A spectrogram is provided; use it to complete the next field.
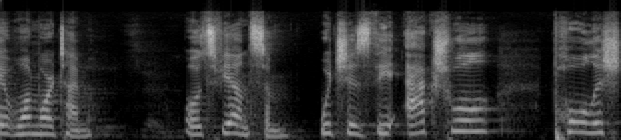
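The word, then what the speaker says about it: Oświęcim: Oswiecim, which is the actual Polish name for the town that the Germans called Auschwitz.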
